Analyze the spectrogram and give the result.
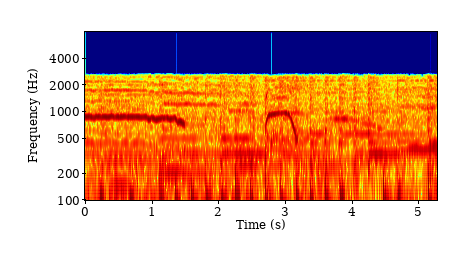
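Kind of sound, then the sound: crowd, audience shouting and cheering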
